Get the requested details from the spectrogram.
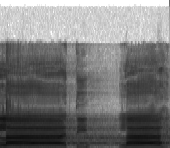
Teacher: Ini dibaca panjang dua harakat ya karena ada baris fathah tegak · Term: mad thobii muqaddar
